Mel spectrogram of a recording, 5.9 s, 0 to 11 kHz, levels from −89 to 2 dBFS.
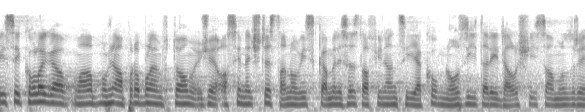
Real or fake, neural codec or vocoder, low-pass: real; none; 7.2 kHz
